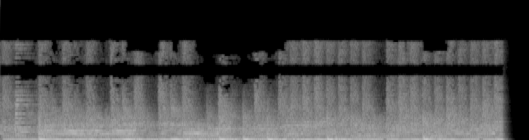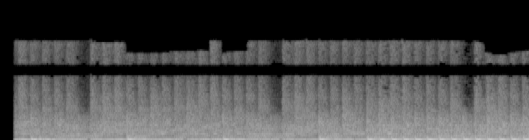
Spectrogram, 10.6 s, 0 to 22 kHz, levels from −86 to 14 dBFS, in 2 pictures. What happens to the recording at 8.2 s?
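Nothing goes wrong at 8.2 s; the audio plays through that moment intact, with no dropout, click, distortion or other fault.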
